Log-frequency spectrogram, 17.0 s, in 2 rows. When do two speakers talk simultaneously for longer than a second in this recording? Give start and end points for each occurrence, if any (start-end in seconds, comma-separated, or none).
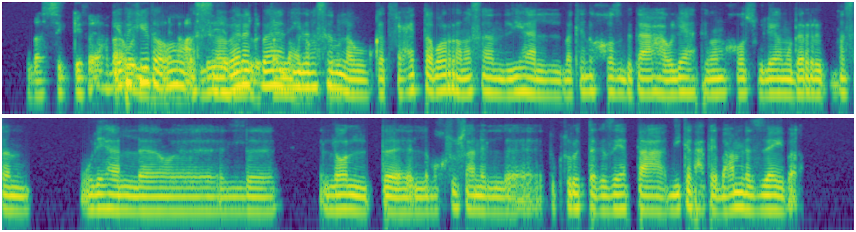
1.1-3.4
